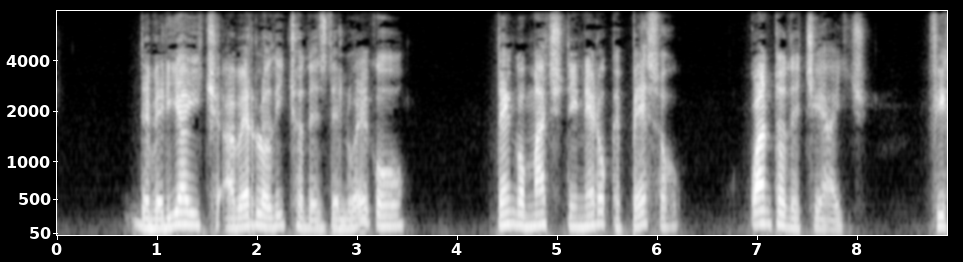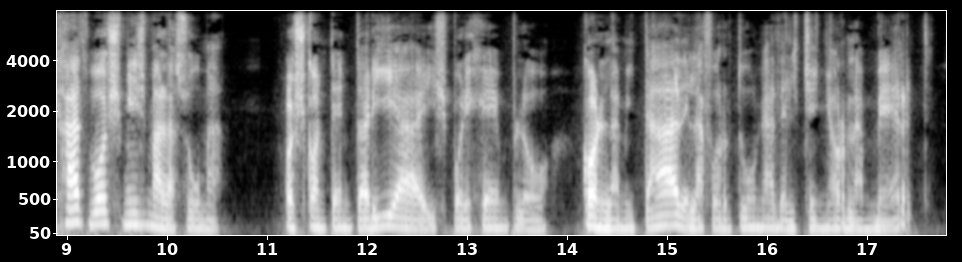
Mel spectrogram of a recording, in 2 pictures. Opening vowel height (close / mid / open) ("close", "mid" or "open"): mid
